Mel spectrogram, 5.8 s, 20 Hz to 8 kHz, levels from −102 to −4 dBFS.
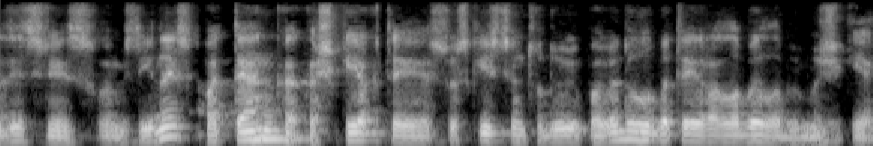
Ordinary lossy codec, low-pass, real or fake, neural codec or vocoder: MP3, 64 kbps; 7.2 kHz; fake; codec, 16 kHz, 4 kbps, FreqCodec, larger model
